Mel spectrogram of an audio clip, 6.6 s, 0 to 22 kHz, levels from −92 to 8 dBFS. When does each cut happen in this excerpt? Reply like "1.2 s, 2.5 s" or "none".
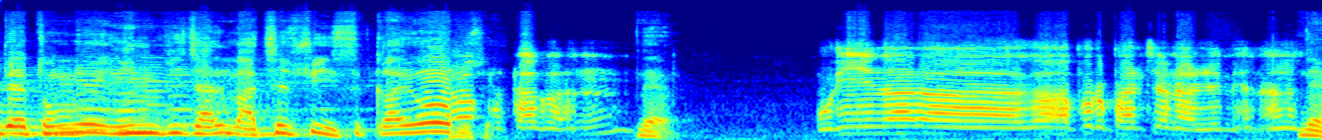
2.3 s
